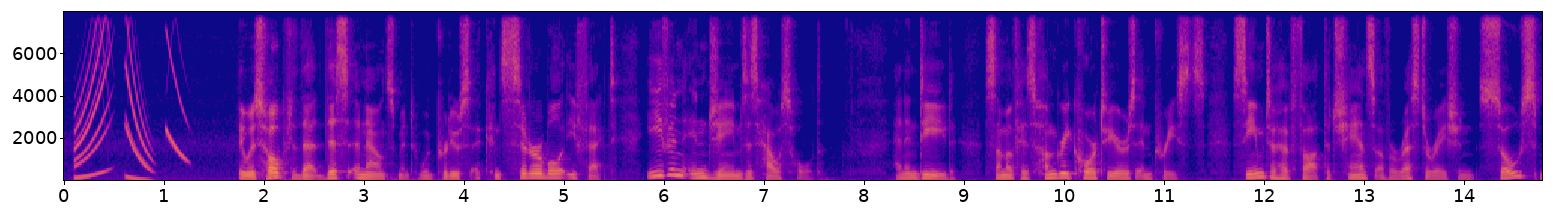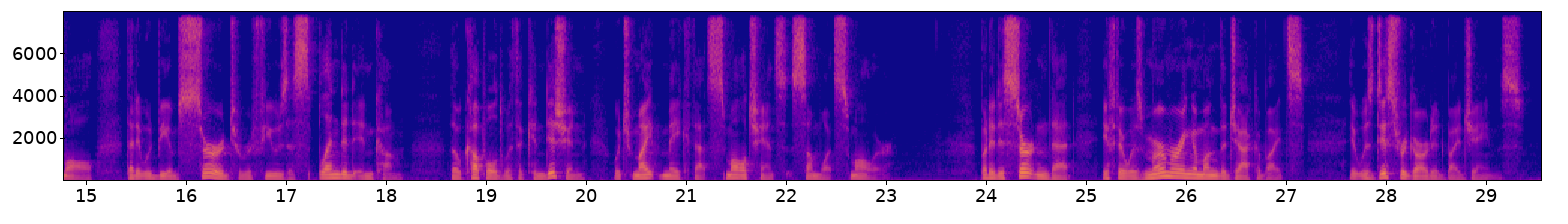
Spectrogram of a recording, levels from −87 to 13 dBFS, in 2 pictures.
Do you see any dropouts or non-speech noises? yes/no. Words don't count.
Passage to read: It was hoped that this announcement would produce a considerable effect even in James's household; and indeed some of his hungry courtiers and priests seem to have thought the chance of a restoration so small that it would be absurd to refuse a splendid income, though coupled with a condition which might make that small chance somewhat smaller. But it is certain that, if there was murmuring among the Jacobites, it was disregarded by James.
yes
